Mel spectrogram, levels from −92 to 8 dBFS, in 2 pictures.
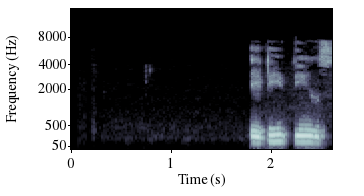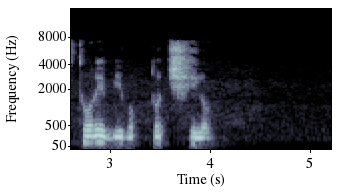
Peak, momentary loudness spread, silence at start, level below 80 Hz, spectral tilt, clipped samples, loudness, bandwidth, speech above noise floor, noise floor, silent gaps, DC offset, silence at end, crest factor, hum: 0 dBFS; 10 LU; 1.8 s; -60 dBFS; -4.5 dB/octave; under 0.1%; -16 LUFS; 7.8 kHz; 58 dB; -74 dBFS; none; under 0.1%; 1.25 s; 18 dB; none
